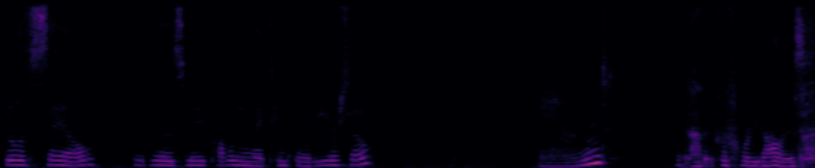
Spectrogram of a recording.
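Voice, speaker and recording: Indoors at home, a homesteading vlogger holds up an item for her camera in a casual show-and-tell. Her voice is mid-range and dark-toned, with slight background noise, and she's a young woman who chats with small laughs and lots of fillers.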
